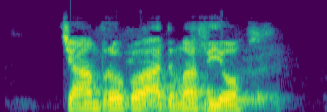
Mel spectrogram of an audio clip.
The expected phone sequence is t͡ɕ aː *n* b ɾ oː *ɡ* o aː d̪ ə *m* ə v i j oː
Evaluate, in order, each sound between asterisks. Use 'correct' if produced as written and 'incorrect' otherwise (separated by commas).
incorrect, incorrect, correct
